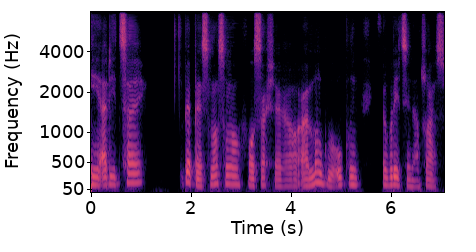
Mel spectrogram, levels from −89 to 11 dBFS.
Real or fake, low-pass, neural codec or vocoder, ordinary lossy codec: fake; none; codec, 16 kHz, about 1 kbps, DyCAST, with the encoder's durations; none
